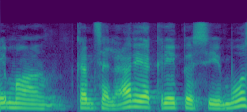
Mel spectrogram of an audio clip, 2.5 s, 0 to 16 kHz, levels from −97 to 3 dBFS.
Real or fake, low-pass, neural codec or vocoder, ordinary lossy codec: fake; 7.2 kHz; codec, 16 kHz, 2 kbps, FreqCodec, larger model; MP3, 96 kbps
